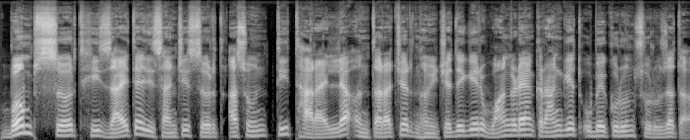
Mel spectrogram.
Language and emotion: Goan Konkani, neutral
